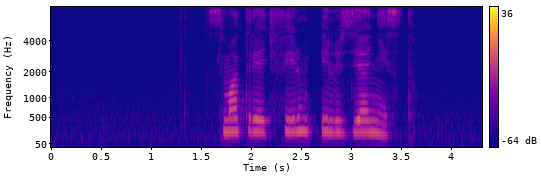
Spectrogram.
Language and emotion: Russian, neutral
